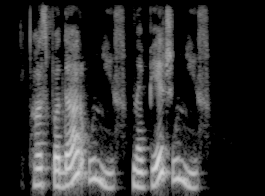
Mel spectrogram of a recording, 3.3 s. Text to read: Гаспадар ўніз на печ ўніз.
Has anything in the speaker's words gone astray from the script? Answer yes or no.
no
